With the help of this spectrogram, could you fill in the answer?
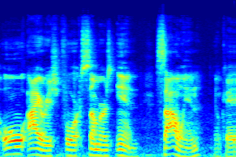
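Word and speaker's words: Samhain: comes from the old irish for summers in saowin okay it's pronounced win was the first and most important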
